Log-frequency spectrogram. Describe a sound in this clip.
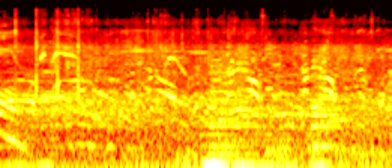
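Children shout and call out in high voices.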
